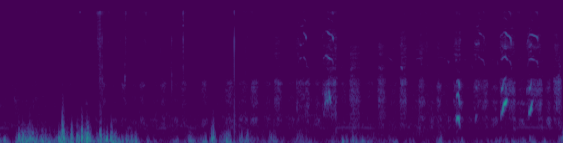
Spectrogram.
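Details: A dog during retrieve training, held back and waiting before being sent for a dropped dumbbell, breathes in rapid low panting bursts, then gives thin high excited whines with soft background noise.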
